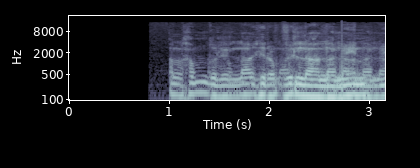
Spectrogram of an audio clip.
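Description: A man chants in a drawn-out voice through a microphone.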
